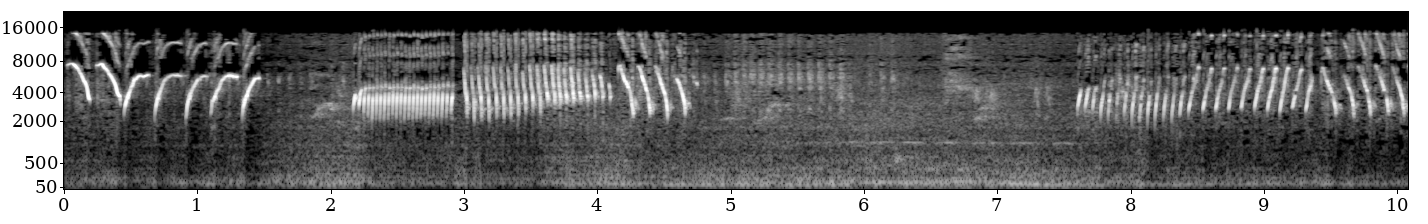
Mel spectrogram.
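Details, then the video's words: Gacor canary song of varied phrases: rapid falling whistles, a harsh buzzy held note, dense high rattling trills and quick chip series, with short gaps and a low background rumble. "SUARA KENARI GACOR"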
